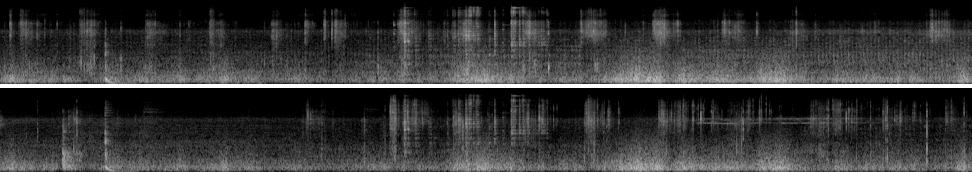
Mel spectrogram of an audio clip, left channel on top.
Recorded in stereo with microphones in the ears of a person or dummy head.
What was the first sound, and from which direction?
A thud, 35° right (ahead or behind).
